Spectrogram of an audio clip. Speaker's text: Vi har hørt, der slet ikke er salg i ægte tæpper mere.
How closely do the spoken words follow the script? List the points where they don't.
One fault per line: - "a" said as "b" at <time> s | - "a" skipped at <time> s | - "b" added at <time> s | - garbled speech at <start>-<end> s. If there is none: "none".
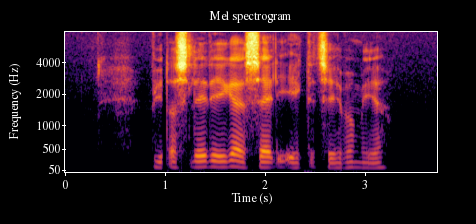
- "har hørt" skipped at 1.0 s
